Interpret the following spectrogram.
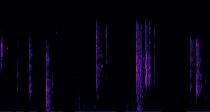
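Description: Faint, irregular clicks of computer keys being typed, about five over a few seconds, with near silence between them.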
